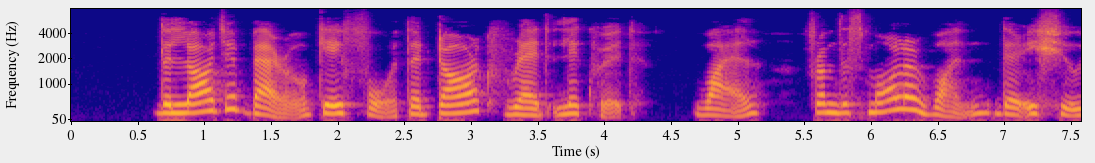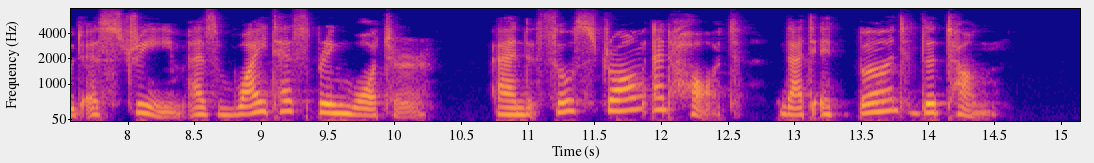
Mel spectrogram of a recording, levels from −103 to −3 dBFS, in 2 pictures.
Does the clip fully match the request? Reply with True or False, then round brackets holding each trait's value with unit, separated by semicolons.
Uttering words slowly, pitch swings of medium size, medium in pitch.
False (130 wpm; 4.8 semitones; 220 Hz)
